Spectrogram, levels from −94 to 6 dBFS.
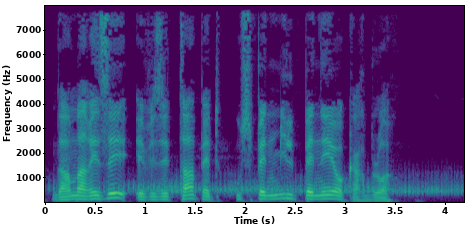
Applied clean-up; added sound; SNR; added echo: none; Frog; 16 dB; none.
